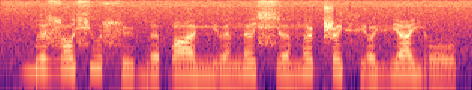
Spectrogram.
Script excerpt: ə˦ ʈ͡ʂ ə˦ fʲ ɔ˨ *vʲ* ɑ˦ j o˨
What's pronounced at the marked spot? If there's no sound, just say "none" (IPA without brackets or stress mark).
vʲ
